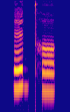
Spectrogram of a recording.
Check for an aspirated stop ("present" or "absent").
present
